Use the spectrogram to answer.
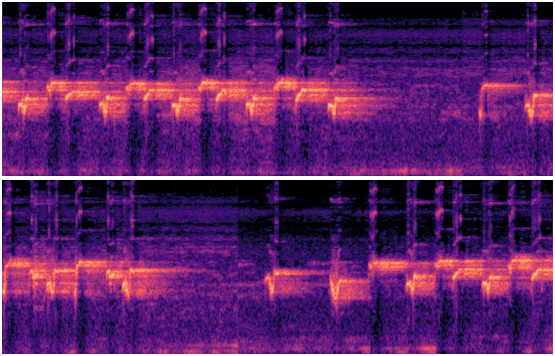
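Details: Energetic yellow-vented bulbul song for provoking other bulbuls to sing: three long runs of repeated warbling whistles, each note dipping and rising, separated by short pauses.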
